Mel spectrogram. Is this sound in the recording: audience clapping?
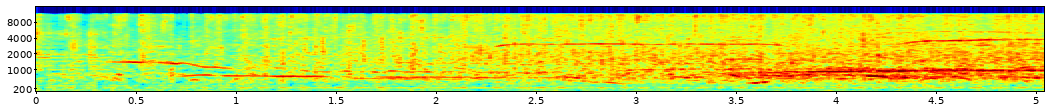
yes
